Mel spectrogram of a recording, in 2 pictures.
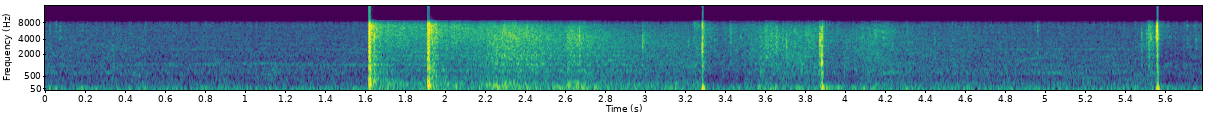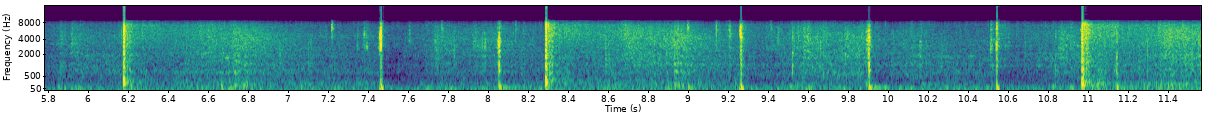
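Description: Aerial fireworks shells launching and bursting in a rapid finale barrage: a dozen or so sharp bangs, starting about a second and a half in, over a steady low rumble.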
